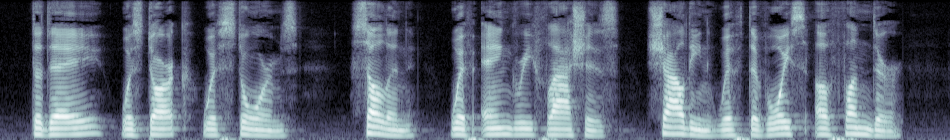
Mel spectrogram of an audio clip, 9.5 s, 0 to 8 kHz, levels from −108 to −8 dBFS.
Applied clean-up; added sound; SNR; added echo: none; none; none; none.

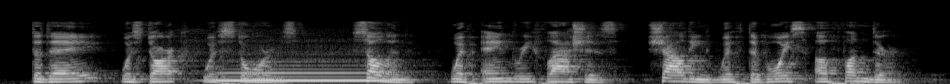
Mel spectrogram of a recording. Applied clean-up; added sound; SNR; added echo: none; Wind instrument, woodwind instrument; -2 dB; reverberation time 0.9 s.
